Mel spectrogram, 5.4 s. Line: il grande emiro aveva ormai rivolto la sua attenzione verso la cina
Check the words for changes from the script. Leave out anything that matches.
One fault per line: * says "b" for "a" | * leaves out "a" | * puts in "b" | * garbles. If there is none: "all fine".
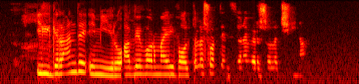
all fine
